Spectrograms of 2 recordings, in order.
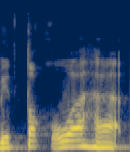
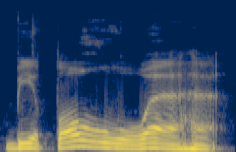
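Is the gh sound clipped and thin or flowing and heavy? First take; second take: clipped thin; flowing heavy. First: The gh sound is clipped and thin. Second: The gh sound flows and sounds heavy. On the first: The speaker calls it wrong. "bukan bitawwaha" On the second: The speaker calls it right. "dengan cara mengalirkan serta menembalkan bacaan dari huruf ghain"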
